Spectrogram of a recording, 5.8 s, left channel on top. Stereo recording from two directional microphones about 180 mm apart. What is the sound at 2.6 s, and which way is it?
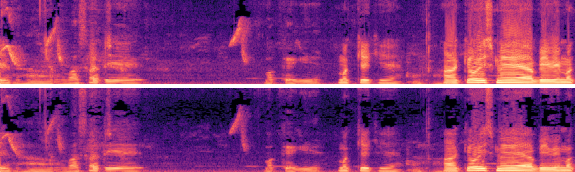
Speech, 10° left (ahead or behind).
